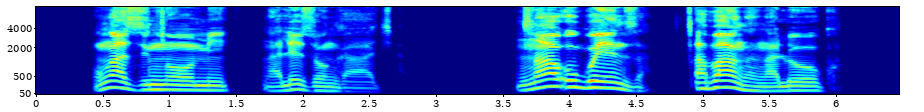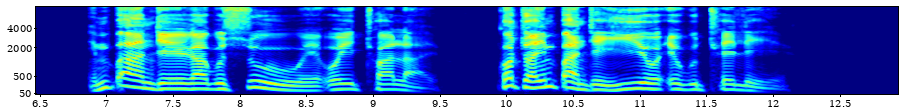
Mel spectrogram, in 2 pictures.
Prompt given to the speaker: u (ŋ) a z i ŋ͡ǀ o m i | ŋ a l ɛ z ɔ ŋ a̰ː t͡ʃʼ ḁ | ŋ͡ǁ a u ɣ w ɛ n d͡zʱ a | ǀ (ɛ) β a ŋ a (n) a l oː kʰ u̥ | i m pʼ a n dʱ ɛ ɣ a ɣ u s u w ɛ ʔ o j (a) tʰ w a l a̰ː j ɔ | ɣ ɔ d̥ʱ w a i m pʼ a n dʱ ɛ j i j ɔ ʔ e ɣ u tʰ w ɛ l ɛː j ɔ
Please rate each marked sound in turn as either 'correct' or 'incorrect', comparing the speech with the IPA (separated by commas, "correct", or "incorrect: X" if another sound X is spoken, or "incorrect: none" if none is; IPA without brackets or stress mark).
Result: correct, incorrect: a, incorrect: ŋ, incorrect: i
